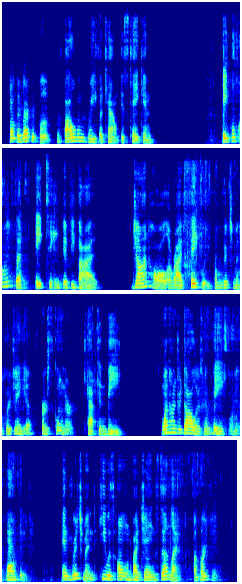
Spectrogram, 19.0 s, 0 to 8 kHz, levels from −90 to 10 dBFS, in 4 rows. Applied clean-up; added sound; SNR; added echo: neural mask model DeepFilterNet 3.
